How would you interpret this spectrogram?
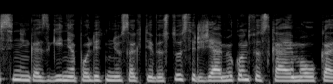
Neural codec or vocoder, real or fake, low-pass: none; real; 10.8 kHz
